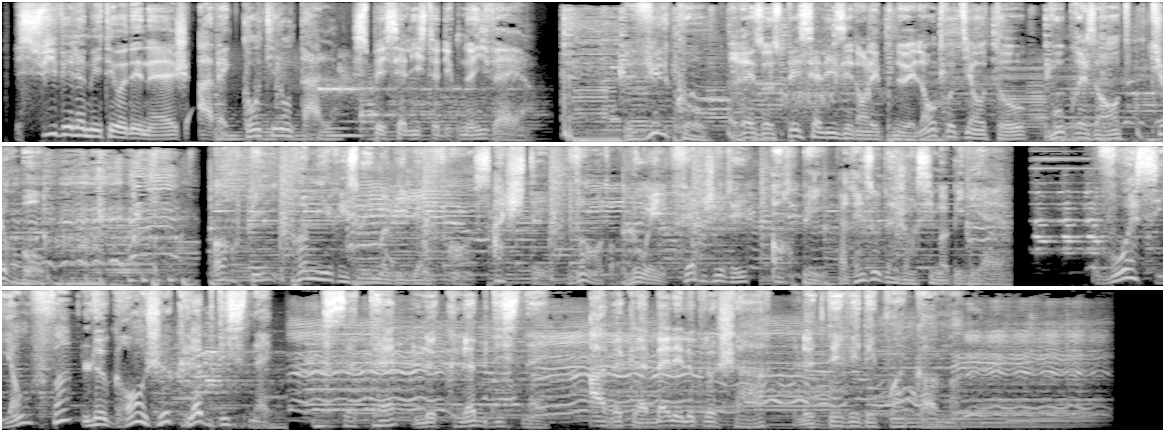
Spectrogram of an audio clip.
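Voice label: billboard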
